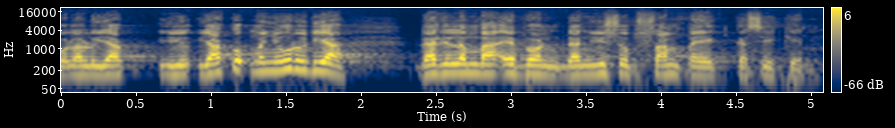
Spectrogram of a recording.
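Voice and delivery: ordinary delivery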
